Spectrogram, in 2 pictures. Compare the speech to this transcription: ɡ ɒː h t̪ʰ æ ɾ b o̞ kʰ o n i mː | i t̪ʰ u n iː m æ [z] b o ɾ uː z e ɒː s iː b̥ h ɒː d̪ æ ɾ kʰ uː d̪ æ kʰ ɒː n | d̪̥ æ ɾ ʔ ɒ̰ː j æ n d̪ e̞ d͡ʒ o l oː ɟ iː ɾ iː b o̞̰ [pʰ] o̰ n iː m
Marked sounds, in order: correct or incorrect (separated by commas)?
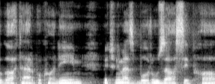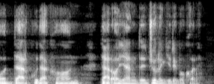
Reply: correct, incorrect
